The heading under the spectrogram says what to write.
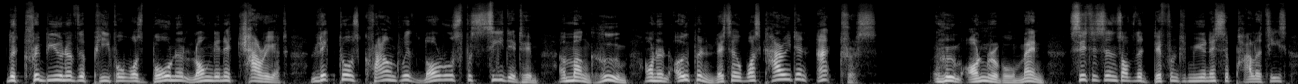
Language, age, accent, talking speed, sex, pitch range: English, 40-59, British, 160 wpm, male, 125-185 Hz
